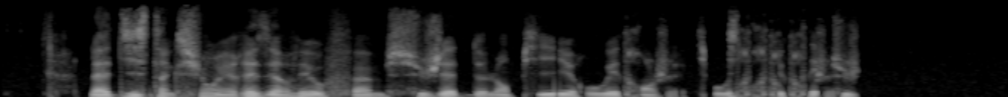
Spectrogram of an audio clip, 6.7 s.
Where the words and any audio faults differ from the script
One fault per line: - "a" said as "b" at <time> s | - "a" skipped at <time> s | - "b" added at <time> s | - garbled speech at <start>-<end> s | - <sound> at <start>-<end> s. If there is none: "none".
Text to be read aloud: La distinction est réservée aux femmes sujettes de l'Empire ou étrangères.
- dropout at 3.7-3.7 s
- garbled speech at 4.6-5.7 s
